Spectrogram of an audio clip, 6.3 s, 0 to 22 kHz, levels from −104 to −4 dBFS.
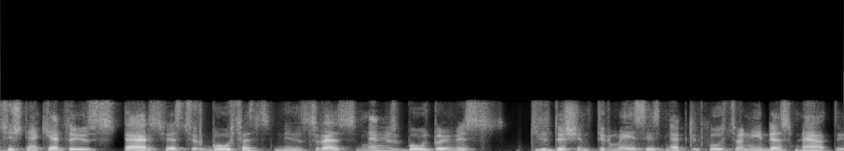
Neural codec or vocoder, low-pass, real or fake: codec, 16 kHz, 1 kbps, X-Codec, HuBERT features, trained on general audio; 7.2 kHz; fake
